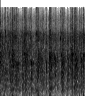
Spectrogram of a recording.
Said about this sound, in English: And let's also, as we give you guys these books, congratulations. We love giving these out. You can clap. It's okay.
